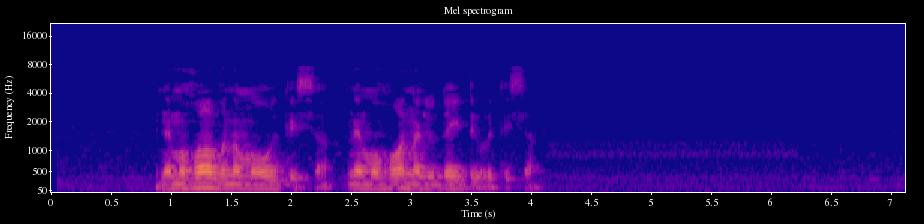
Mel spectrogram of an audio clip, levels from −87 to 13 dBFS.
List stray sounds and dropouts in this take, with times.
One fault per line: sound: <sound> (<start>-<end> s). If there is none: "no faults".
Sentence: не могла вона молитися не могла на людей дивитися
no faults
